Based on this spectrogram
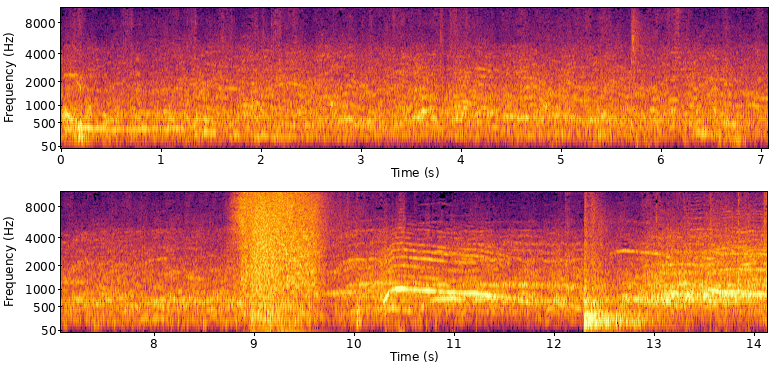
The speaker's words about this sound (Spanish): se acerca al cohete que va a prender la mecha, y de esa forma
